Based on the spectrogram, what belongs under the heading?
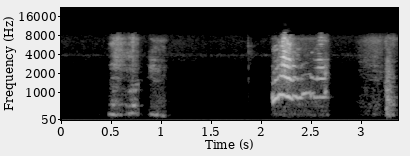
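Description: A single clear, drawn-out meow from Benny, a cat about 6 months old, fairly loud, comes after a couple of short, low murmured sounds, with a brief soft noise at the end.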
